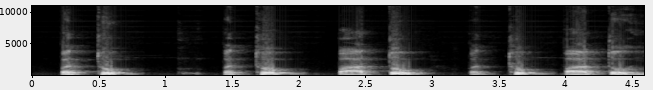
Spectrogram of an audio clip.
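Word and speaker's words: பத்துப்பாட்டு: पत्थु पत्थु पातु पत्थु पातु, यानी ये तमिल वर्ड है, इसके लिए थोड़ा सा उच्चारण में पत्थु पातु।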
